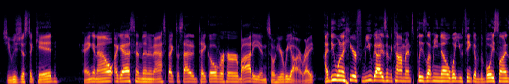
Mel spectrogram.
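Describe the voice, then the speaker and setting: A man's voice: medium pitch, no room sound. A man hosting a reaction channel, talking casually and informally to viewers in a rambling way, leaning on key words.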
